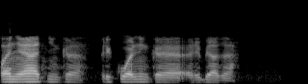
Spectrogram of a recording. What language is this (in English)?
Russian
